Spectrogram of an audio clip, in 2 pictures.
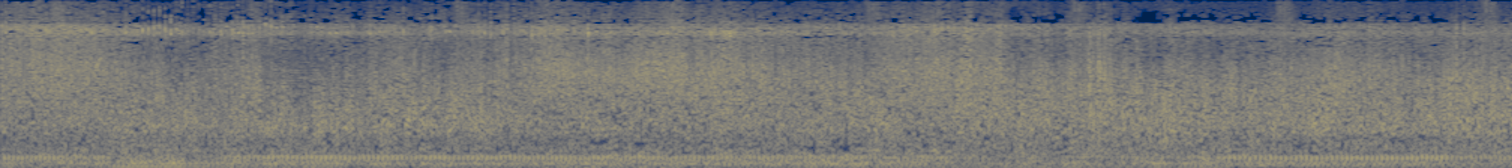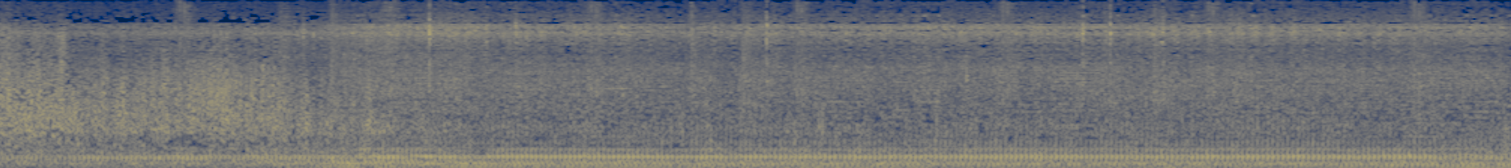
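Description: Small motorcycle engine running steadily at riding speed, with rushing wind and tyre noise on a gravel road. About twelve seconds in the engine note gets a little louder while the rushing noise eases.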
